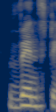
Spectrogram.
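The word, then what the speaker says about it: Wednesday: international airport of Amritsar वेनसडे यहां D silent होता है वेनसडे बुधवार को कैरिंग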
